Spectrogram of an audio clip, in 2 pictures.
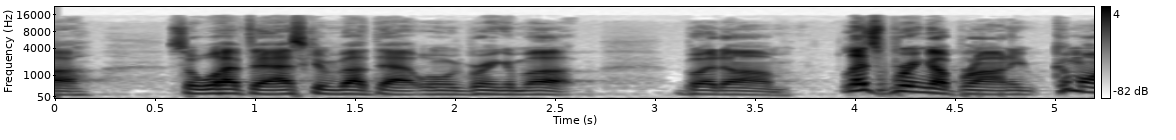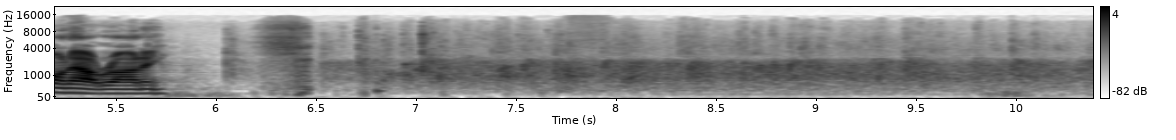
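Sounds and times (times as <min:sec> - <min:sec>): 
speech: 0:00.0 - 0:06.6
light polite audience clapping: 0:06.0 - 0:10.3.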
